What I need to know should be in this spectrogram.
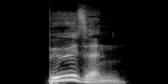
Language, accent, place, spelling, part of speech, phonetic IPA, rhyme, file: German, Germany, Berlin, Bösen, noun, [ˈbøːzn̩], -øːzn̩, De-Bösen.ogg
- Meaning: genitive singular of Böse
